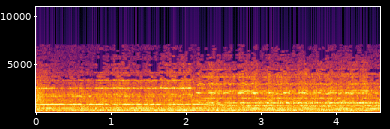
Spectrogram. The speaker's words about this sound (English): The train started up. It's all right. I don't want to go to Rome anyway. I want to stay right here on this train and go wherever it's going. You mean you don't know? Where is it going? Why, to Venice.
